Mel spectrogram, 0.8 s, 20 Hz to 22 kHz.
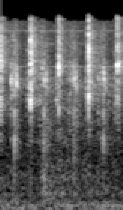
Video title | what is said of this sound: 1st Grade Chinese Lantern Collage | you shake it up and it sounds like um spray paint a spray paint can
